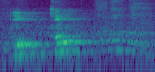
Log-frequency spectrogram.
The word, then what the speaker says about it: Loki: And luckily he did, playing Loki, which is the kind of god of mischief. We have a Scandinavian Viking expert, Martyn in the audience there, who will pronounce it correctly. Luki? Wow.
